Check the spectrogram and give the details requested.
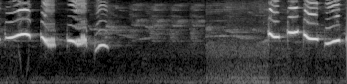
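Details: Oriental magpie-robin (kacer) in energetic full song, used as a master tutor recording: loud whistled notes sliding between high and mid pitch in quick bursts, a pause with faint background hiss, then more whistles.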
